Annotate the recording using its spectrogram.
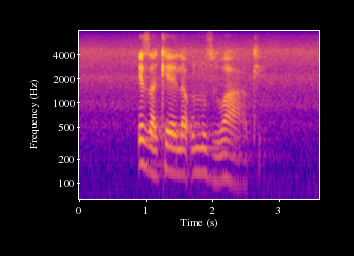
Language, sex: Xhosa, male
